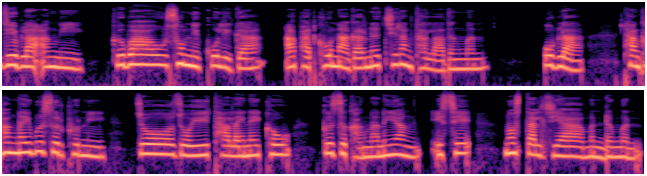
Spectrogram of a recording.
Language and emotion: Bodo, sad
